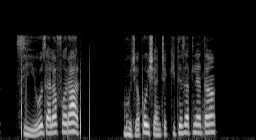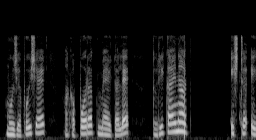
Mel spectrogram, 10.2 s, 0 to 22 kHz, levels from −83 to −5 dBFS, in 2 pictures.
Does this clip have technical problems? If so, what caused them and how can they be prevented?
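Yes. Throughout this speech the sound is breathy and grainy, with nothing above 7.7 kHz. The cause is likely Bluetooth LC3 compression at a bitrate that sounds close to 32 kbps with 10 ms frames. The codec drops the upper spectrum and fills gaps with noise. To prevent it, use a wired connection or a higher LC3 bitrate.

Loud pops sit about 20 dB above the speech. Two come in quick succession from 0.42 to 0.54 s, just before "ई ओ जाला". Two more fall between 1.61 and 1.81 s, and a single pop occurs from 8.81 to 8.83 s, right after "तरी काय". Each is likely a voltage step from a plug, switch or static discharge entering the signal path. To prevent them, secure connectors, avoid switching during recording, and ground the equipment properly.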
